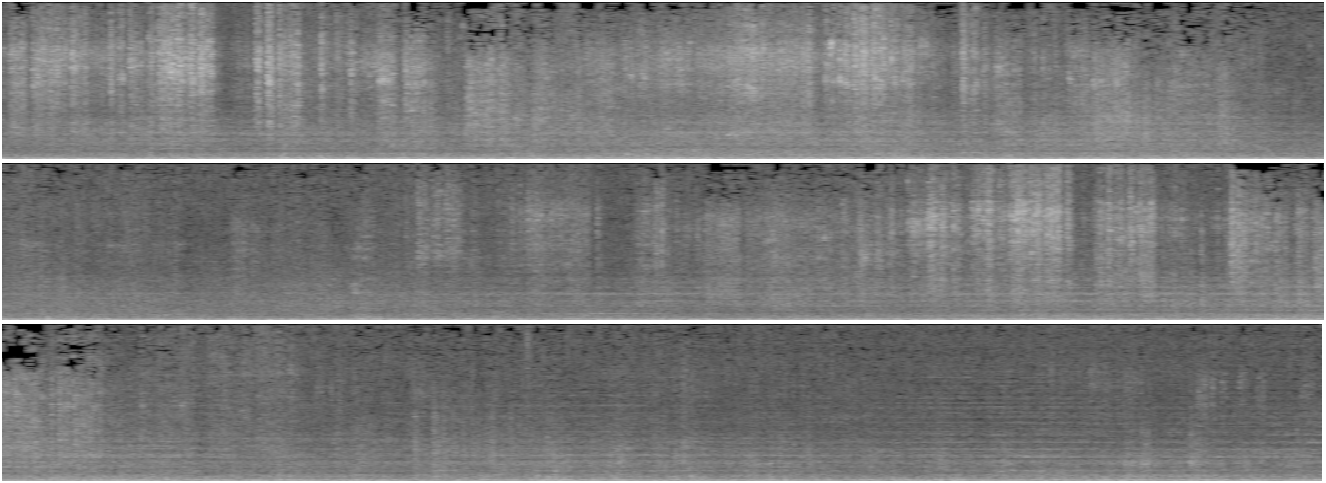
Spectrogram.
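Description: Empty double-stack intermodal well cars of a freight train rolling steadily past: a continuous rumble of steel wheels on rail with irregular clickety-clack from the wheels over the rail joints.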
